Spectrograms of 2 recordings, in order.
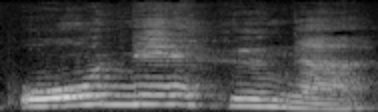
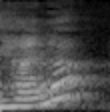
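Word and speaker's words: Onehunga: So, o, a, e, I, o, u, o, ne, hunga, not only hanga, o, ne, hunga, hunga.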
